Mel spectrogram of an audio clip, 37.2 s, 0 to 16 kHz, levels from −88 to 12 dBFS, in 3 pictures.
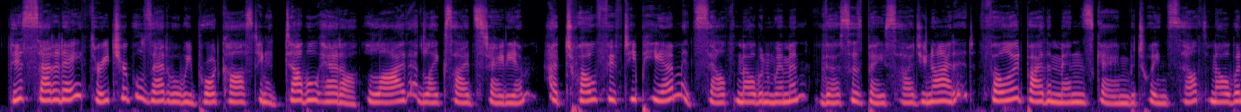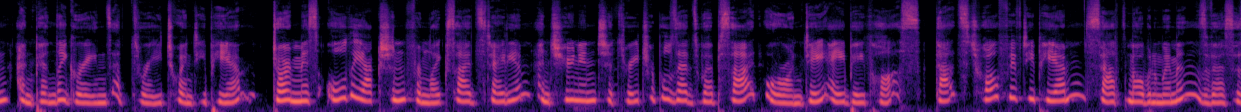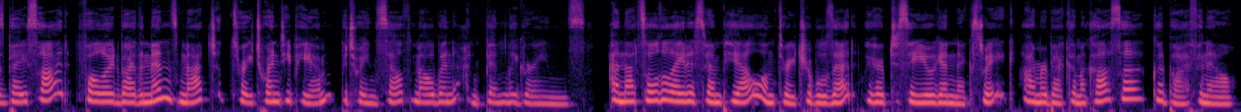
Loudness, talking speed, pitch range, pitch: -28 LUFS, 160 wpm, 230-285 Hz, 250 Hz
